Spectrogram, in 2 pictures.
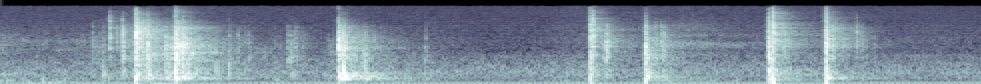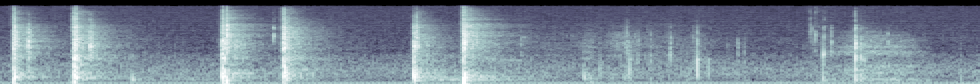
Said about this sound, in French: Elle a son bureau. Elle fait un numéro de téléphone.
